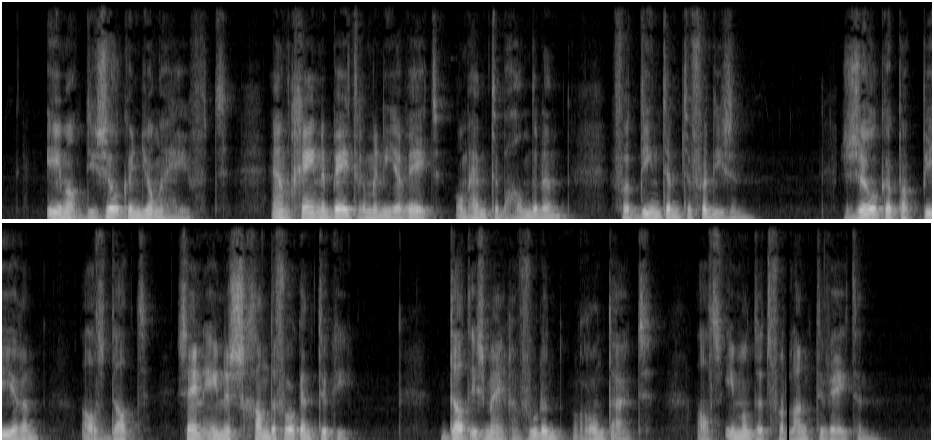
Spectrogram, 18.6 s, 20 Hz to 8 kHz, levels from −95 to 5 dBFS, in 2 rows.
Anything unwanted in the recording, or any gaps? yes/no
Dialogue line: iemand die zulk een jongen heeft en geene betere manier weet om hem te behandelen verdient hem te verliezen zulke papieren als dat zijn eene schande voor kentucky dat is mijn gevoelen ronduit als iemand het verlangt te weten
yes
